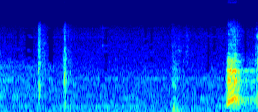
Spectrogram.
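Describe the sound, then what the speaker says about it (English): A dog in The First Descendant gives a few short, faint yips and a closer, louder bark near the end, separated by quiet gaps. "It's just an ordinary dog."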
